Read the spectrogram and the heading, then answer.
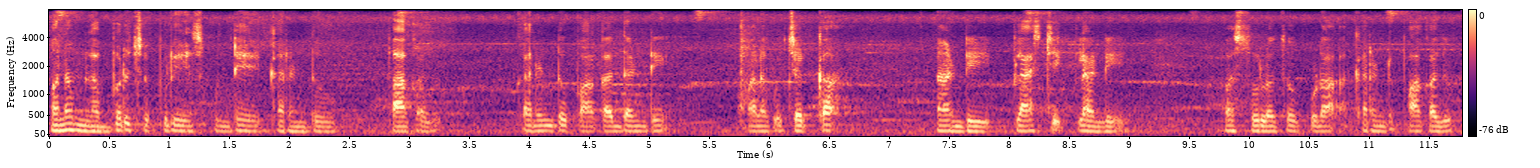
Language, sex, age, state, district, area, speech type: Telugu, male, 18-30, Telangana, Nalgonda, urban, spontaneous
